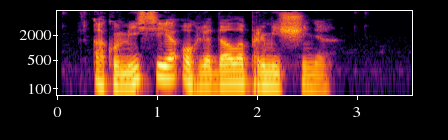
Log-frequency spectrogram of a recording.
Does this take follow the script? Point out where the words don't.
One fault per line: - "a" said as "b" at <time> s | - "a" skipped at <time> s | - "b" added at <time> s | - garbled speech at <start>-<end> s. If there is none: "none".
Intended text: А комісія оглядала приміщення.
none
